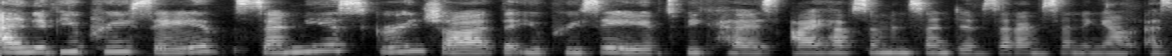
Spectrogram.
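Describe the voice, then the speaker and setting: Speaking at a fairly quick pace with hardly any pauses, a woman with a New York accent uses a fairly high pitch, a bright, sharp tone, ordinary pitch variation and big swings in loudness, all in a dry, close sound with no echo. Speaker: pop country singer. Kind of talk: interview.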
